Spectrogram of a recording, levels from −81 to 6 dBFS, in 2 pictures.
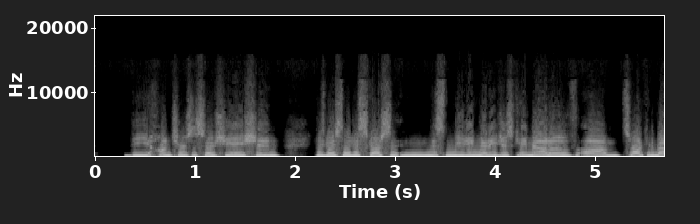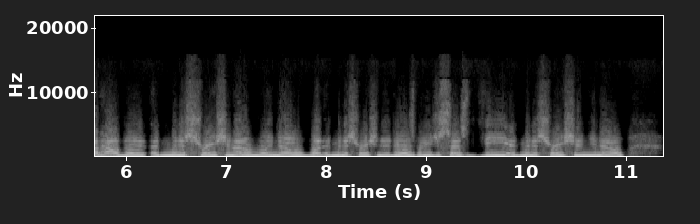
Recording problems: distortion; heavy; 6 dB below the speech
garbled, watery; slightly; nothing above 16.5 kHz

